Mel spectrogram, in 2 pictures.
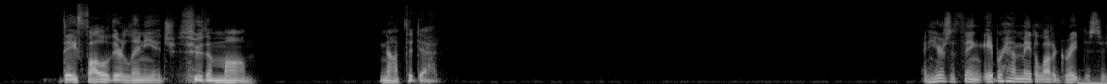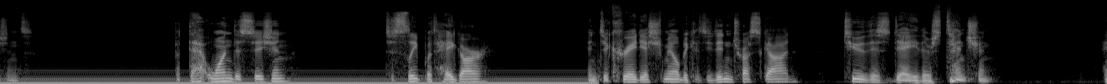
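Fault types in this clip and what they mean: Mains hum, 10.8 to 17.1 s: a loud 50 Hz tone under the speech, the power line coupling in through a ground loop or transformer.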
